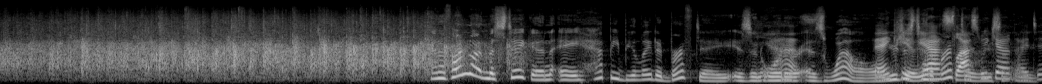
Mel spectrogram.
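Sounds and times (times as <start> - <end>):
audience applause: 0.0 - 5.3
speech: 4.3 - 10.4.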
